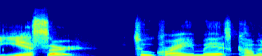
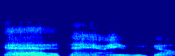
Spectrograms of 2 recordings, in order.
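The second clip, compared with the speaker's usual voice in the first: much softer, lower resigned mutter; muttered dread; 4 semitones lower, 15 dB quieter than usual. Retold or imitated. Driver dreads the scale split, much softer and lower. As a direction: groan it under your breath. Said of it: "I said".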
